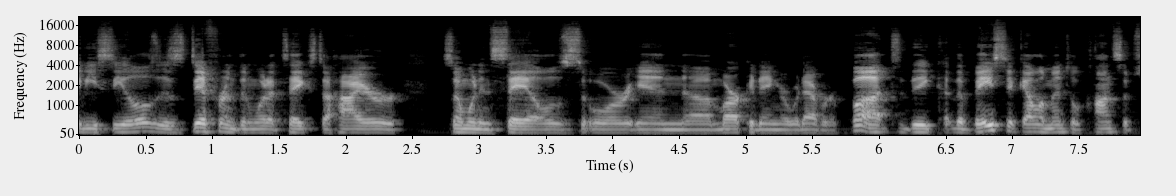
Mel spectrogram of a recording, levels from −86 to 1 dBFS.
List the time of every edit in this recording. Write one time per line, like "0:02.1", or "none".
none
